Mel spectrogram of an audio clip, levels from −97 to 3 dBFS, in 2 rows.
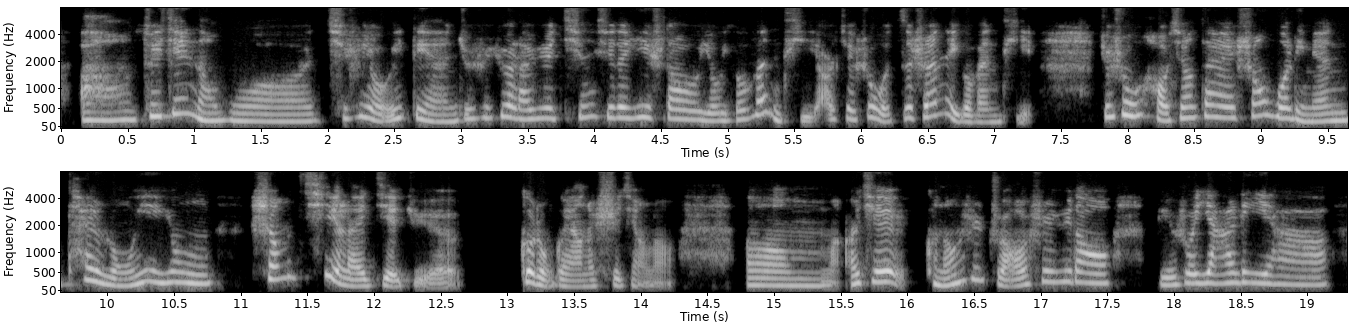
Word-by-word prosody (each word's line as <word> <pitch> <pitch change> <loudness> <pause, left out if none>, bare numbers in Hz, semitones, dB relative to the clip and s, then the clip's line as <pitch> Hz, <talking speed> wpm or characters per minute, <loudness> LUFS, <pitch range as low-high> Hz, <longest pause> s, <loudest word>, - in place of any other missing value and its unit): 啊， 200 0 +1
最 300 -1 +3
近 370 +1 0
呢， 235 - +4 0.2
我 175 -2 -2 0.2
其 250 - -2
实 285 +4 -3
有 245 - +1
一 250 - +1
点， 175 -7 -1
就 240 +5 -3
是 265 - -6
越 285 +2 0
来 230 -2 +1
越 250 +2 0
清 280 +4 -5
晰 285 -2 -2
地 265 0 +4
意 275 +2 0
识 270 - -4
到 235 -3 +1
有 190 -2 -1
一 190 - -3
个 215 +4 -3
问 345 - 0
题， 95 - -6
而 - - -4
且 240 - -3
是 275 - -6
我 255 -10 +1
自 260 +7 -1
身 290 +5 +2
的 360 - -1
一 - - +4
个 170 - +1
问 160 0 -4
题， 170 - -8 0.5
就 285 - +2
是 335 - +2
我 310 -1 +5
好 215 - +2
像 265 +7 0
在 285 -3 +1
生 310 +4 -1
活 260 - +5
里 220 -6 0
面 185 +3 0
太 310 +7 0
容 190 - +2
易 255 -1 +1
用 240 -3 +1 0.3
生 330 -1 +4
气 380 +3 +2
来 160 -3 +3
解 160 -1 +2
决 - - -5 0.5
各 260 - +8
种 - - +3
各 170 - -2
样 145 -1 -1
的 155 - -5
事 170 +1 -1
情 165 - -8
了。 - - -10 0.5
嗯， 175 -2 0
而 220 +3 +1
且 260 0 +5
可 - - -2
能 195 +6 +2
是 320 -1 -4
主 - - -5
要 170 +2 +2
是 265 +6 -2
遇 265 +1 -3
到， 240 -3 +4 0.3
比 185 - -2
如 190 - 0
说 230 - +2
压 235 0 +3
力 245 -1 0
呀， 195 -3 -2
230 Hz, 250 characters per minute, -25 LUFS, 185-270 Hz, 0.5 s, 各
